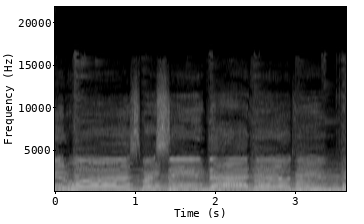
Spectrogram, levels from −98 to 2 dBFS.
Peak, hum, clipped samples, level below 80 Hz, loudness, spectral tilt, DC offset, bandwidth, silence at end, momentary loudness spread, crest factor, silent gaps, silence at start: -26 dBFS; none; under 0.1%; -64 dBFS; -39 LUFS; -4.5 dB/octave; under 0.1%; 16.5 kHz; 0 s; 3 LU; 12 dB; none; 0 s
